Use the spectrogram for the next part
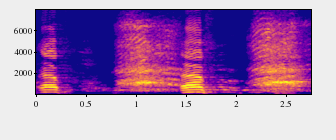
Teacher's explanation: দুই পাটি দাঁত আছে। এই উপরের পাটির দাঁত নিচের ঠোঁটের সাথে মিলবে।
